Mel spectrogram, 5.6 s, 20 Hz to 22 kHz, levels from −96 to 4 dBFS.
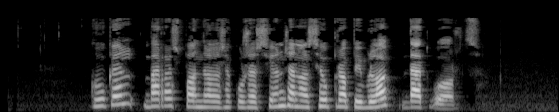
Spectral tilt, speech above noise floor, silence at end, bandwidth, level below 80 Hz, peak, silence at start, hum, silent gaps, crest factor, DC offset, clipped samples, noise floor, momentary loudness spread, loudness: -3.5 dB/octave; 48 dB; 0.85 s; 11.5 kHz; -80 dBFS; -4 dBFS; 0.9 s; none; none; 22 dB; under 0.1%; under 0.1%; -74 dBFS; 9 LU; -25 LUFS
